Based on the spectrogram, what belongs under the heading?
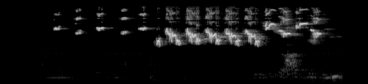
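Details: European goldfinch song phrase: a few spaced high tinkling notes, then a fast run of rapid buzzy twittering syllables repeated about every tenth of a second, ending in a short liquid trill; clean recording, no other sounds.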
